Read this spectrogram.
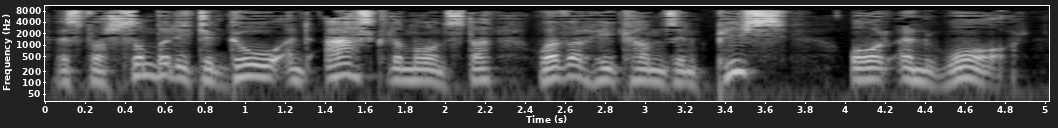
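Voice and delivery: loud, commanding chief voice; forced confidence. Acted. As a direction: bluff your way into sounding in control. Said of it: "trying to sound as if he was on top".

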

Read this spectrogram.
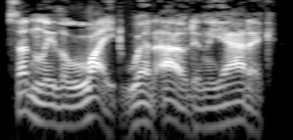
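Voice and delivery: ordinary delivery

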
